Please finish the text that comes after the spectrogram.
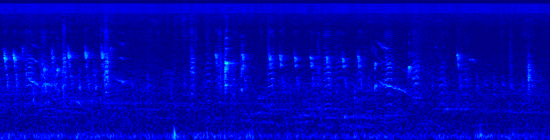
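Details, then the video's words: Several silver Java sparrows calling around feeding time, giving scattered bright, short chirps and a few slurred upward notes, busier early on and then thinning, with a low hum underneath and occasional soft knocks. "finches feeding time (silver java birds)"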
